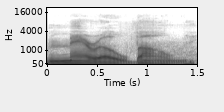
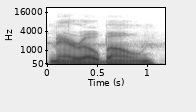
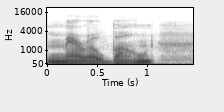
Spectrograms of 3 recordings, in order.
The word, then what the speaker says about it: Marrowbone: little community called, well, it's spelled Marrowbone, M-A-R, you know, like the bone marrow. But if you call it Marrowbone to anyone that lives within 75 miles from here, they'll know you're not from here, because we don't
